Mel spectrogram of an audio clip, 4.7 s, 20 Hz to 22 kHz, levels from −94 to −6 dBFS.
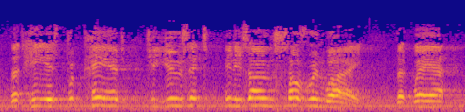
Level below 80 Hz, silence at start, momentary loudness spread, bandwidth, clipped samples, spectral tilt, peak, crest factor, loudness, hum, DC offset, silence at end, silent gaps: -56 dBFS; 0 s; 7 LU; 9.4 kHz; under 0.1%; -3 dB/octave; -8 dBFS; 16 dB; -24 LUFS; none; under 0.1%; 0 s; none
